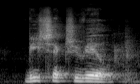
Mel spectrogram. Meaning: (adjective) bisexual
- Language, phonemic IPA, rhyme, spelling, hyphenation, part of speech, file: Dutch, /ˌbi.sɛk.syˈeːl/, -eːl, biseksueel, bi‧sek‧su‧eel, adjective / noun, Nl-biseksueel.ogg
